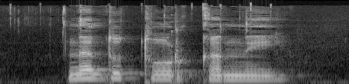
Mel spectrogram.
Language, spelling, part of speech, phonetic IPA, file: Ukrainian, недоторканий, adjective, [nedɔˈtɔrkɐnei̯], Uk-недоторканий.ogg
- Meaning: 1. untouched 2. pure, clean, chaste 3. touchy, oversensitive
